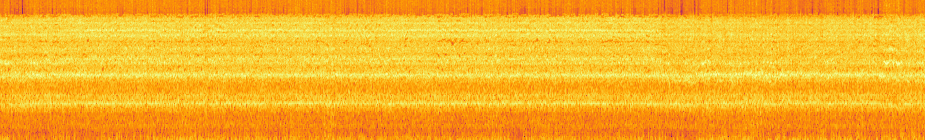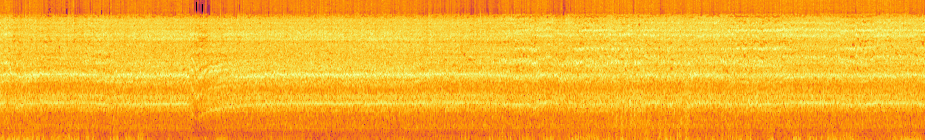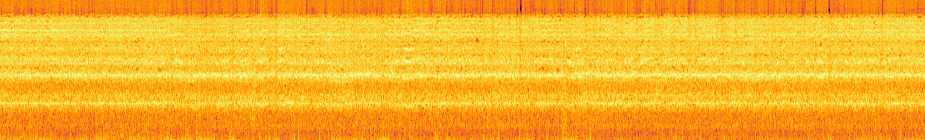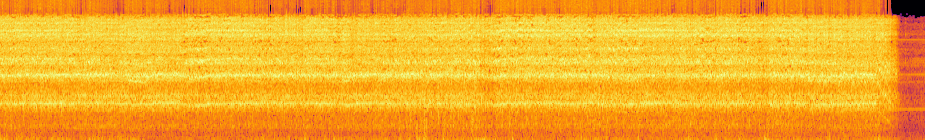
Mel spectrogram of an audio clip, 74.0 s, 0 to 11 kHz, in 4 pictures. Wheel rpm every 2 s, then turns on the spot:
230, 230, 230, 230, 230, 230, 230, 220, 230, 220, 220, 200, 210, 220, 230, 220, 230, 230, 230, 230, 230, 230, 230, 240, 230, 230, 230, 230, 230, 220, 230, 230, 230, 230, 230, 230, 140.
none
